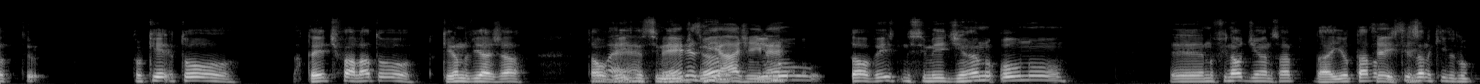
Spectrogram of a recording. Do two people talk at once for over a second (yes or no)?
yes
